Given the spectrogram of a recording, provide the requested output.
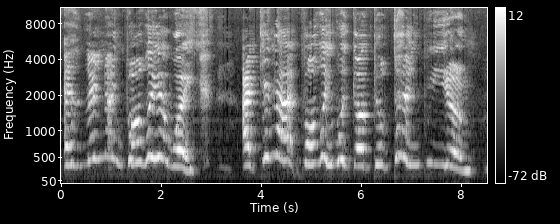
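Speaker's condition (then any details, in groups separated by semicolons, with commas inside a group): Cerebral palsy; shaky speech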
